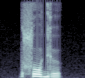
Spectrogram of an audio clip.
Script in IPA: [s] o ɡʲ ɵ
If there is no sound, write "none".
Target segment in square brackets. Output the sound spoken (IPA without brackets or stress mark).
s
